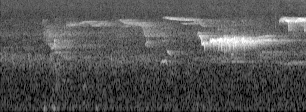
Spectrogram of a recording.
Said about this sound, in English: It's funny how the birds and the bees sound like that, and then they also sound like this.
